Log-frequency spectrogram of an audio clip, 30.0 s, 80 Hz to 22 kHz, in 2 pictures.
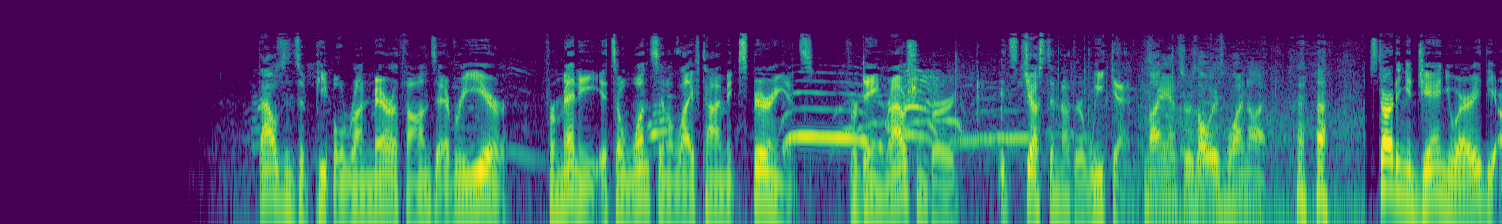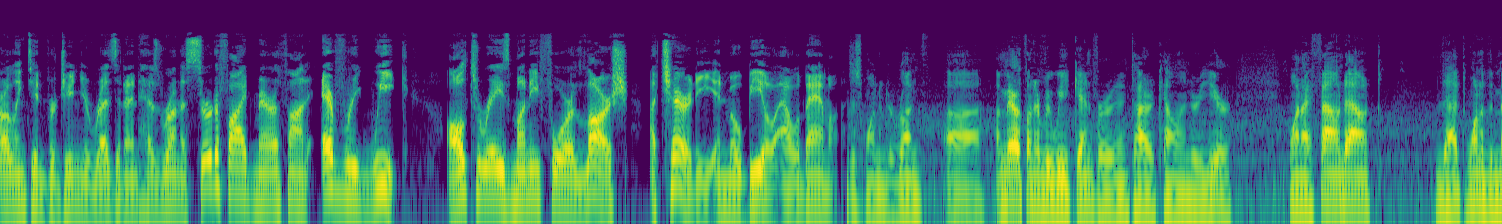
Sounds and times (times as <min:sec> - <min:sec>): Speech: 0:02.5 - 0:12.7, 0:13.7 - 0:28.8, 0:29.4 - 0:30.0
Shout: 0:06.4 - 0:06.8, 0:07.8 - 0:10.4
Laughter: 0:12.8 - 0:13.4.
